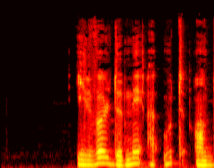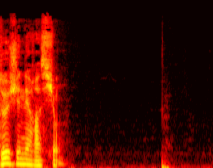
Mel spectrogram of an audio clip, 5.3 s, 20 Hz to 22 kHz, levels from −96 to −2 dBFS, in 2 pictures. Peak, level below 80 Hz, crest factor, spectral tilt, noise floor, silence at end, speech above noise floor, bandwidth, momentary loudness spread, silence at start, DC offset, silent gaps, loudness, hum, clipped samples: -12 dBFS; -56 dBFS; 20 dB; -4.5 dB/octave; -77 dBFS; 0.55 s; 48 dB; 15.5 kHz; 11 LU; 0.95 s; under 0.1%; none; -29 LUFS; none; under 0.1%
